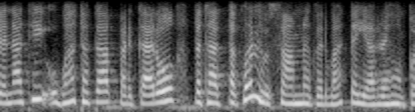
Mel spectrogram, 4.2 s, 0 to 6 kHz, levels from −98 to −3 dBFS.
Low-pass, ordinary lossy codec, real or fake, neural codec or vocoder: 5.4 kHz; Opus, 16 kbps; fake; codec, 16 kHz, 1 kbps, X-Codec, HuBERT features, trained on balanced general audio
